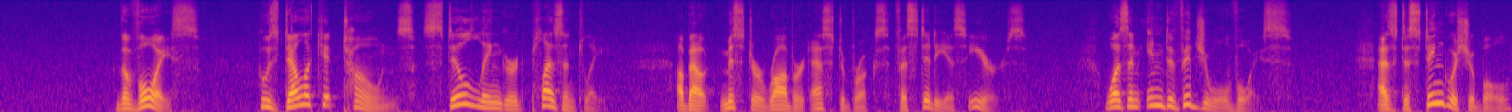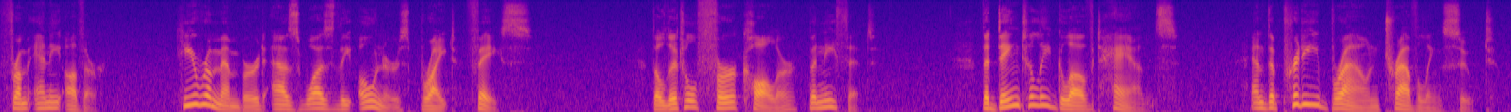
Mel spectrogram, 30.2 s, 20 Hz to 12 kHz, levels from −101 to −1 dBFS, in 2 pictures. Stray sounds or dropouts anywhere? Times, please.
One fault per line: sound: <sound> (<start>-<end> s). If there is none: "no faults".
no faults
